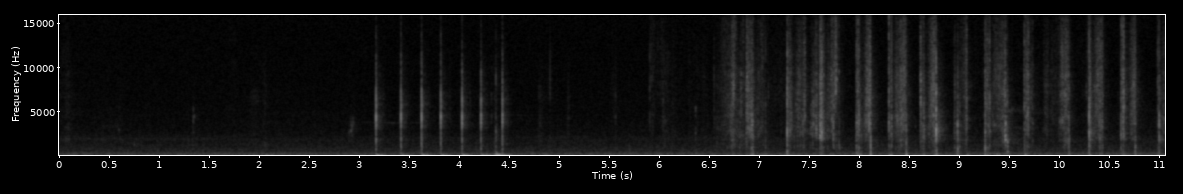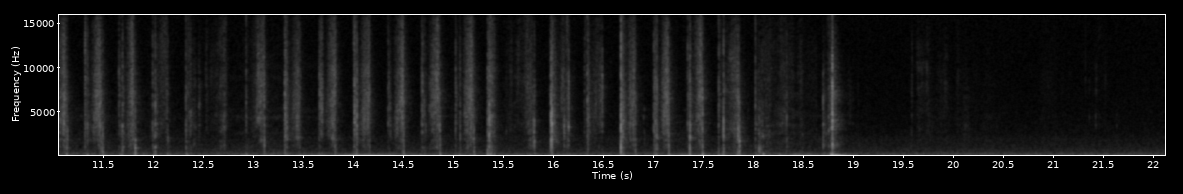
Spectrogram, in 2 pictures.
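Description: Tarot cards are shuffled in quick riffling bursts, close and crisp, then set down with a few soft taps, with short quiet pauses between the shuffles.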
